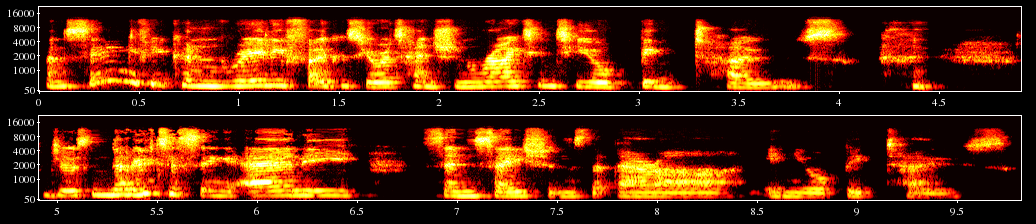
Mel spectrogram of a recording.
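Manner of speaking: calm, unhurried meditation guide voice; guided meditation. Acted. Teacher guiding students through a breathing practice, calm meditation voice. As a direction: lead the students gently into body awareness.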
